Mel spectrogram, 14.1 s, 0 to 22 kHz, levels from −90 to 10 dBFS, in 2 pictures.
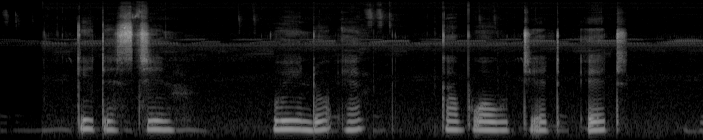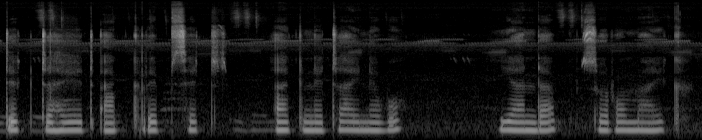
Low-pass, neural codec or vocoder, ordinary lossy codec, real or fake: none; none; none; real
